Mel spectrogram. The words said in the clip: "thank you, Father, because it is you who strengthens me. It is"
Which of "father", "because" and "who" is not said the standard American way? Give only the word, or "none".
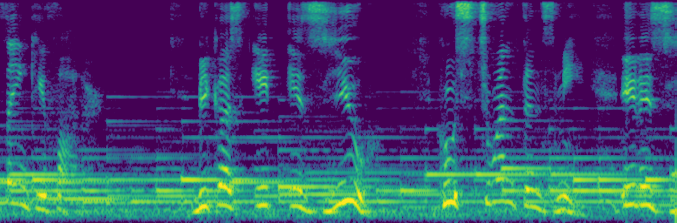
none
